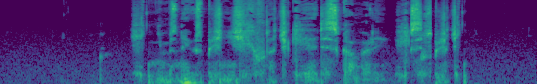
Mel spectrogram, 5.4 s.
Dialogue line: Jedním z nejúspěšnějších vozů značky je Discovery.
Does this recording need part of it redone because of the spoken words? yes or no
yes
